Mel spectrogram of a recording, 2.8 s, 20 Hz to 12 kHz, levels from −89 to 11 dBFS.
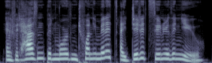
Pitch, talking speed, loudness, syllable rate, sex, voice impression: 240 Hz, 320 wpm, -20 LUFS, 7.2 syllables/s, female, feminine, slightly adult-like, soft, intellectual, calm, elegant, slightly sweet, slightly kind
